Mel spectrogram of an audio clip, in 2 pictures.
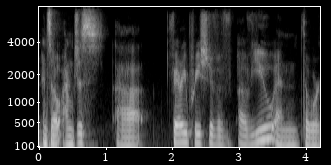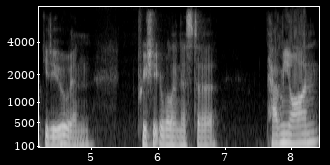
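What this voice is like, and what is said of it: Strained, worn-out voice. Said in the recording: “I've been a little sick this week. ... My voice is a little bit shot”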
